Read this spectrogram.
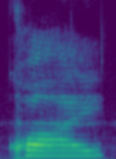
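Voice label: "kuai1", Mandarin Chinese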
